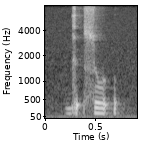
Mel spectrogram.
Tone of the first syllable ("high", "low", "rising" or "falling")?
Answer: high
